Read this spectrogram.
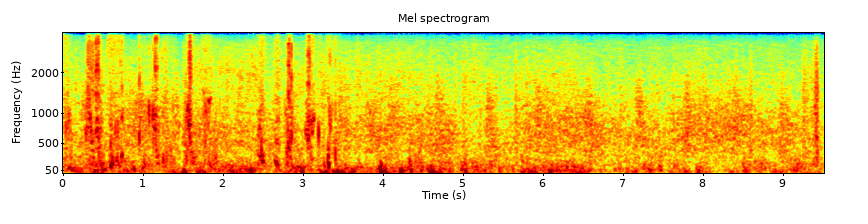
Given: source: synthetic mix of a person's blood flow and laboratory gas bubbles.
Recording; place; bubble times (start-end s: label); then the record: Doppler ultrasound of blood flow; subclavian vein
0.00-0.13 s: bubbles
0.25-0.78 s: bubbles
0.92-1.41 s: bubbles
1.50-2.02 s: bubbles
2.36-2.89 s: bubbles
3.00-3.23 s: bubbles
3.27-3.44 s: bubbles
From the record:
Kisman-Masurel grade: 222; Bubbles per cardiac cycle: several, 3 to 8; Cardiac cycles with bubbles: 10 to 50%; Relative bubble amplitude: moderate (0.250 to 0.450); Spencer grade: 2 (many but less than half of the cardiac periods contain bubble signals, singularly or in groups); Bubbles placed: anywhere in the cardiac cycle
